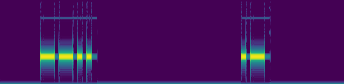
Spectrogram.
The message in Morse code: ZA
